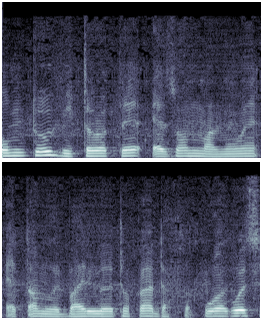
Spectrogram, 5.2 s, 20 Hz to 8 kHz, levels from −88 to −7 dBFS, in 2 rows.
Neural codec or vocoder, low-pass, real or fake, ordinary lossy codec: codec, 16 kHz, 1.1 kbps, Voila-Tokenizer; none; fake; none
